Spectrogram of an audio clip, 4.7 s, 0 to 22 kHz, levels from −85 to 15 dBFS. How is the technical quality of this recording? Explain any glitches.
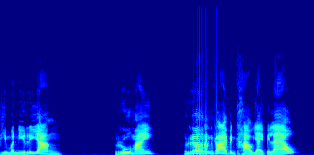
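The recording has one glitch, a burst of processor overload crackle from 2.89 to 3.24 s. The processor missed about ten deadlines for buffers of around 10 ms, and each miss replayed a scrap of old audio with hard edges, producing gritty tearing over the speech. Unlike a single dropout, it is a rapid run of small breaks that stops cleanly once the load eases.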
